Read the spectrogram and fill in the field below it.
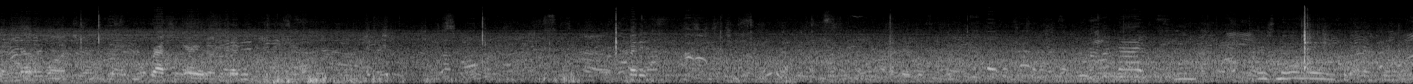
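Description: Hockey sticks click sharply against a ball.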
